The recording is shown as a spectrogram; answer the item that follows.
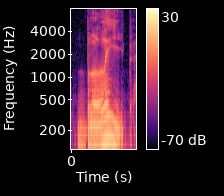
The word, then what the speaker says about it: bleed: d brandแปลว่ายี่ห้อ b l a n d bland แปลว่าจืดแปลว่าไร้รสชาติครับคู่ต่อมาครับถ้าเกิดออกเสียงเป็นตัว R มันจะหมายถึงการผสมพันธุ์ขยายพันธุ์แพร่พันธุ์แต่ถ้าเป็นตัว L จะหมายถึงเลือดออกนึกออกไหมครับ breed bleed b r e e d breed BLEED bleed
